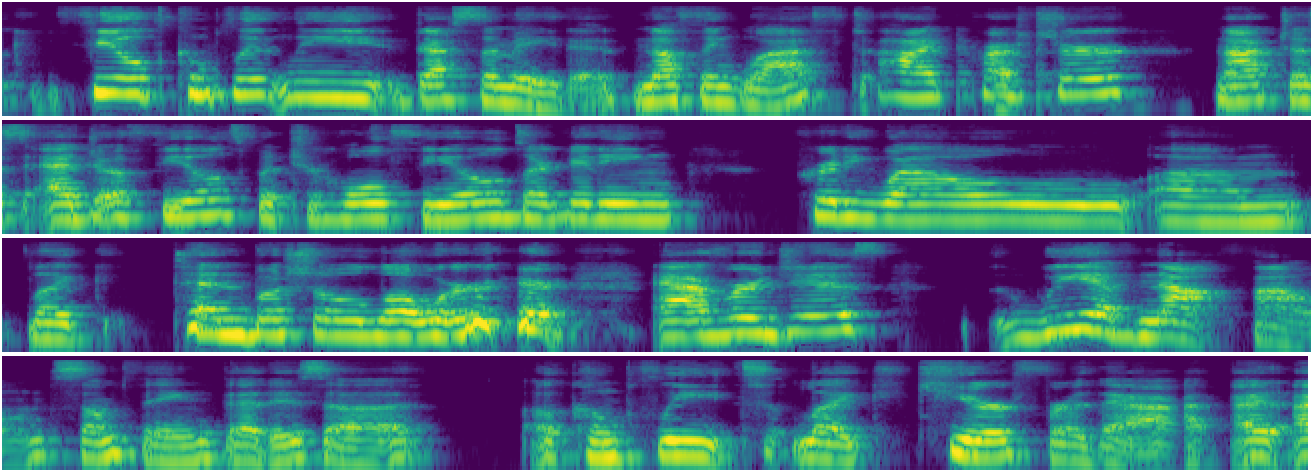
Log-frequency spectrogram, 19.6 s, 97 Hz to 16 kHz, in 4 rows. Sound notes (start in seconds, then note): 11.9 laughs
